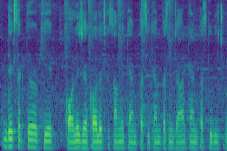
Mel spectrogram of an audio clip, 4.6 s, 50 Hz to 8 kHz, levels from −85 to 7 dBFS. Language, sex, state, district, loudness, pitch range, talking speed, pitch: Hindi, male, Madhya Pradesh, Katni, -19 LUFS, 120-130 Hz, 250 wpm, 120 Hz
